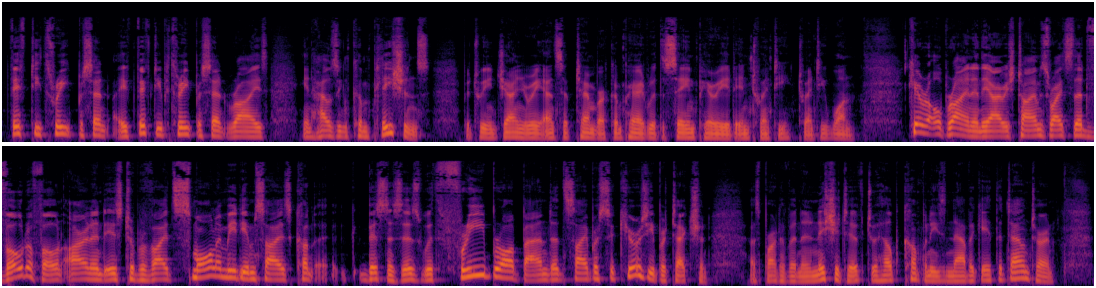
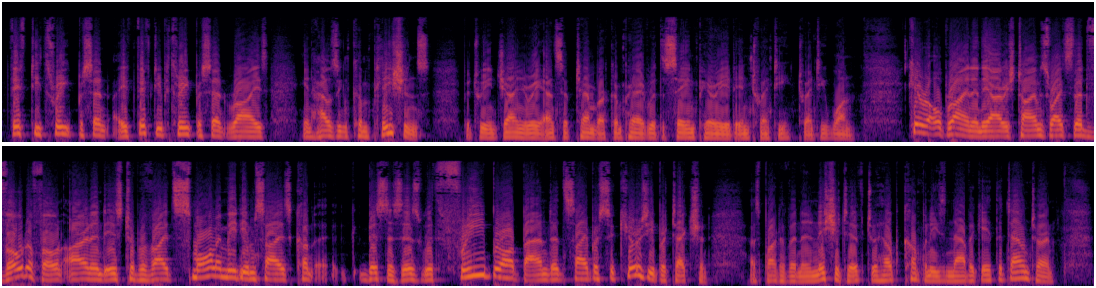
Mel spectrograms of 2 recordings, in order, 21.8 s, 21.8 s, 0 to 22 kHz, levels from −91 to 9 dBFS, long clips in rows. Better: first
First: none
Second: distortion; slight; 8% of the sound clipped

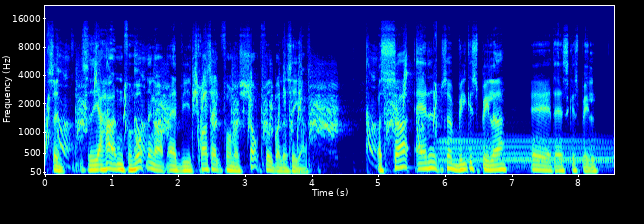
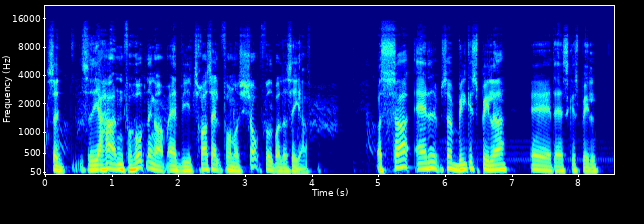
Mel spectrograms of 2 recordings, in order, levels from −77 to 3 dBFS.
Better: second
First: background music; loud; throughout; 8 dB below the speech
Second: background music; faint; throughout; 25 dB below the speech

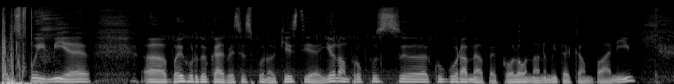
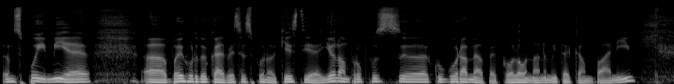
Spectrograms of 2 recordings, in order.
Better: second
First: hiss; loud; until 5 s; 7 dB below the speech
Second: none

